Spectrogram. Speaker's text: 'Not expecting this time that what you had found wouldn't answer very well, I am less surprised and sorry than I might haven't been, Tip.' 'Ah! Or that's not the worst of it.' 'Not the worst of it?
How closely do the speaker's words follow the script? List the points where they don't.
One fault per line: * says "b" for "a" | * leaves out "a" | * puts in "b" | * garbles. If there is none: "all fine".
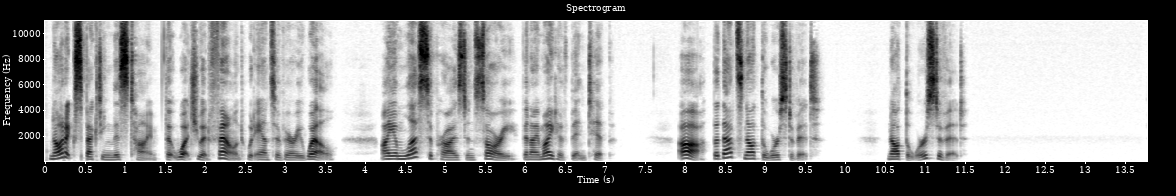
* says "would" for "wouldn't"
* says "have" for "haven't"
* says "But" for "Or"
